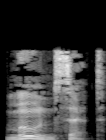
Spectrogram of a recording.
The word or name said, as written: moonset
